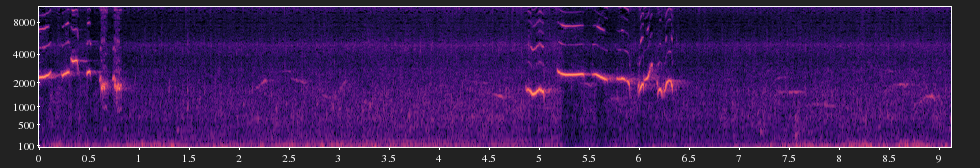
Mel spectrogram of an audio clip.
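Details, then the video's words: Oriental magpie-robin singing over a steady wash of running water. A brief opening phrase of clear whistled notes comes first, then a longer burst of sliding whistles mixed with quick, sharp twitters, followed by the water alone. "Suara burung kacer plus suara air"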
